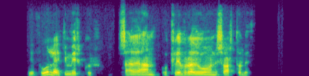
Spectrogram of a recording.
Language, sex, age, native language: Icelandic, male, 40-49, Icelandic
